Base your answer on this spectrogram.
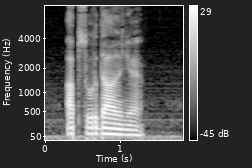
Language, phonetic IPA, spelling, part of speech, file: Polish, [ˌapsurˈdalʲɲɛ], absurdalnie, adverb, Pl-absurdalnie.ogg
